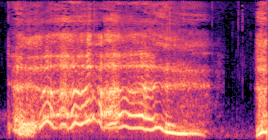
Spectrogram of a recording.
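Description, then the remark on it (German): A single voice acts out a dwarf's deep, drawn-out gasping breath, loud, its wavering tone sliding downward over about two seconds before a short pause and another voiced sound. “Der Zwerg atmet einmal tief ein”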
